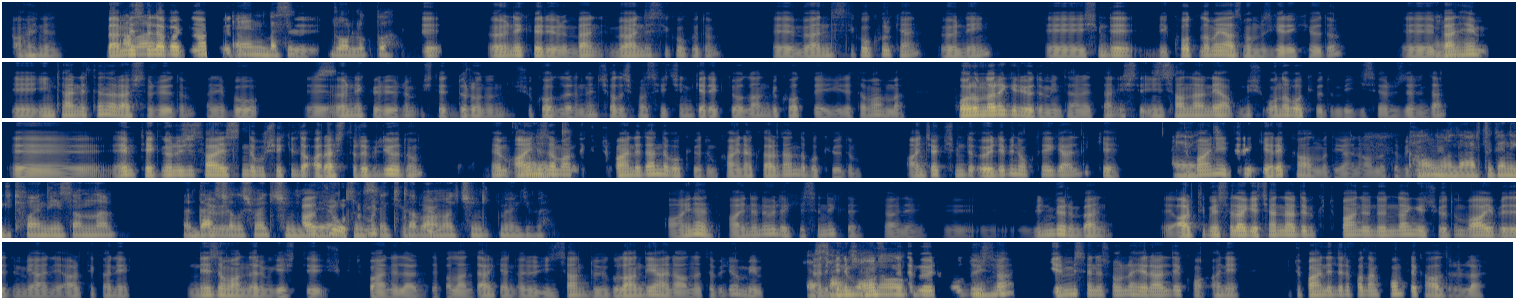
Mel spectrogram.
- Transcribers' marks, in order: laughing while speaking: "Aynen"; in English: "drone'un"; other background noise; tapping
- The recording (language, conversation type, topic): Turkish, unstructured, Teknoloji öğrenmeyi daha eğlenceli hâle getiriyor mu?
